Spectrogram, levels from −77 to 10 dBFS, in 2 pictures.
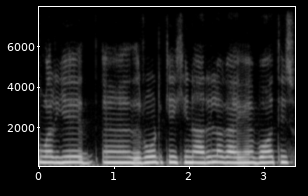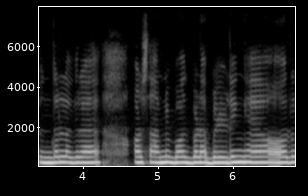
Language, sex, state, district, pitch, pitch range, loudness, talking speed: Hindi, female, Odisha, Khordha, 270 Hz, 265-275 Hz, -9 LUFS, 185 wpm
